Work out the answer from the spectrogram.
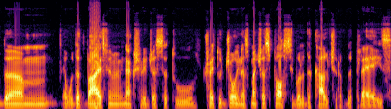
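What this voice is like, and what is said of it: Strong Italian accent. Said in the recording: “speaking with uh, a very strong Italian accent”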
